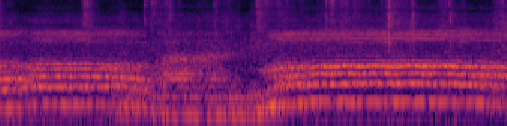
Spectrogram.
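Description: A group of women singing a slow hymn together in long held notes. About a second and a half in the melody dips low, then rises into a long sustained note.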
